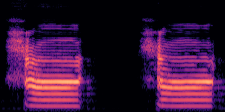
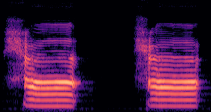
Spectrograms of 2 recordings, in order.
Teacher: হলকের মধ্যস্থান হইতে এই হা হরফটি উচ্চারিত হবে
